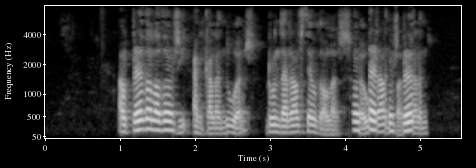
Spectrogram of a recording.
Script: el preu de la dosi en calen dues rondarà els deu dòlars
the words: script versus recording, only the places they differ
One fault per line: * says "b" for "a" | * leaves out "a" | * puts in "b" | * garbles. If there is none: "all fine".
* garbles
